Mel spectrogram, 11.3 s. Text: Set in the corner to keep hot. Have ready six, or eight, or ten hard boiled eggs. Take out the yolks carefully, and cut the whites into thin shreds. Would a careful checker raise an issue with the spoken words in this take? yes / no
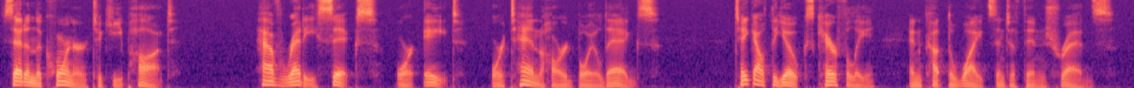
no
